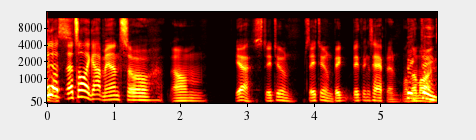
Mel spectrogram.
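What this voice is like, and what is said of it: Usual voice. Nothing is said of it.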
